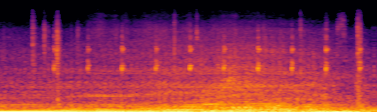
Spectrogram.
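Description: A car cruises along at steady speed toward a petrol station in Spain, its engine hum and road rumble close and constant throughout with no talk.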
